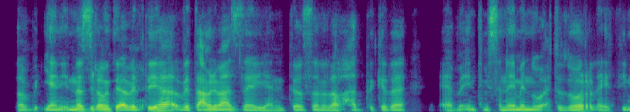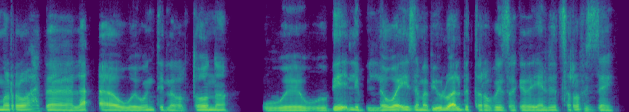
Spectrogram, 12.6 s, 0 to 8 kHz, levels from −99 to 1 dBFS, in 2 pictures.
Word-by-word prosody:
طَب 90 -1 -4
يعني 90 -2 +1
الناس 115 +4 +3
دي 125 - -1
لو 110 0 +6
أنتِ 120 - +2
قابلتيها 115 +8 +5
بتتعاملي 100 +4 +3
معاها 100 +1 +5
إزاي؟ 90 -4 -1
يعني 75 0 -5
أنتِ 80 - -8
مثلًا 90 0 -2
لو 80 -2 +1
حد - - -5
كده 90 -2 -2 0.3
آب - - -5
أنتِ - - -5
مستنية 90 +3 0
منه 100 -2 +2
اعتذار 95 +7 0
لقيتيه 85 +2 -6
مرة 95 -1 +1
واحدة 90 -5 -2
لأ، 90 0 -1
و 85 0 0
وأنتِ 90 +1 -4
اللي 85 - -5
غلطانة 90 +4 -2 0.3
و 80 +1 -1
وبيقلب 80 0 -1
اللي 80 +1 -5
هو 95 +2 +3
إيه؟ 95 - +3
زي 95 0 -2
ما 85 - 0
بيقولوا - - +3
قلب - - +2
الترابيزة 85 -1 -3
كده، 80 -1 -3
يعني 80 +2 -1
بتتصرّفي 100 +5 -5
إزاي؟ 85 -8 -6
90 Hz, 205 wpm, -23 LUFS, 80-95 Hz, 0.3 s, لو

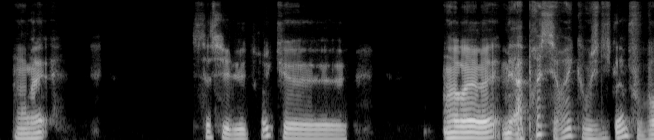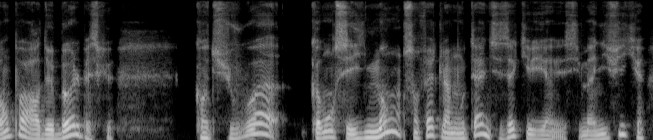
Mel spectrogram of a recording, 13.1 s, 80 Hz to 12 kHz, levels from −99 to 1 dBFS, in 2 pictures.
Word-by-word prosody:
Mouais. 120 +3 0 1.5
Ça, 145 - -7
c'est 125 -5 -2
le 115 0 -1
truc, 170 - -7
heu, 110 -2 0 1.0
ouais, 130 - +3
ouais, - - +8 0.2
ouais 135 +4 +6
mais 130 +2 +2
après, 215 - -1
c'est 220 - -7
vrai 175 +6 -4
quand 115 -8 -6
je 105 - -5
dis 125 +3 -12
quand 135 - 0
même, 175 - -1
faut 100 - -10
vraiment 110 - 0
pas - - 0
avoir 110 -1 +2
de 110 0 +3
bol 170 - +3
parce - - -8
que, - - -12 0.8
quand 130 -1 -2
tu 115 - -9
vois 205 - 0 0.3
comment 145 +4 +1
c'est 115 -6 0
immense, 140 - +1
en - - -4
fait, 190 +4 -2
la 130 - +1
montagne, 125 - -1
c'est 110 -8 -13
ça 160 - 0
qui 110 -11 -4
est 100 - -6
c'est - - -11
magnifique. 125 - -3
130 Hz, 195 wpm, -26 LUFS, 110-165 Hz, 1.5 s, ouais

